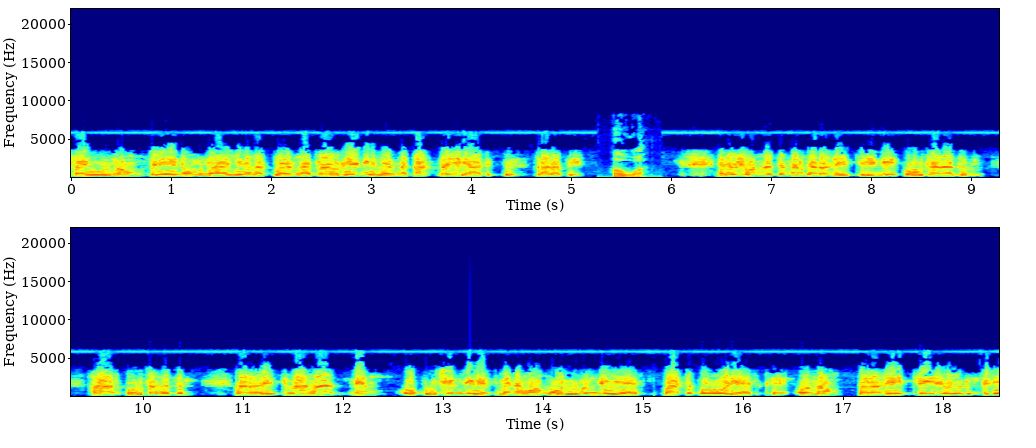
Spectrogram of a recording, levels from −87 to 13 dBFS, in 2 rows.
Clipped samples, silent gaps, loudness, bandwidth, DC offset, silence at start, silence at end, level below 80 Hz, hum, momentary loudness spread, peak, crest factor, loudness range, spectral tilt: under 0.1%; none; -12 LUFS; 6.6 kHz; under 0.1%; 0 s; 0 s; -46 dBFS; none; 7 LU; 0 dBFS; 12 dB; 2 LU; -1.5 dB/octave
